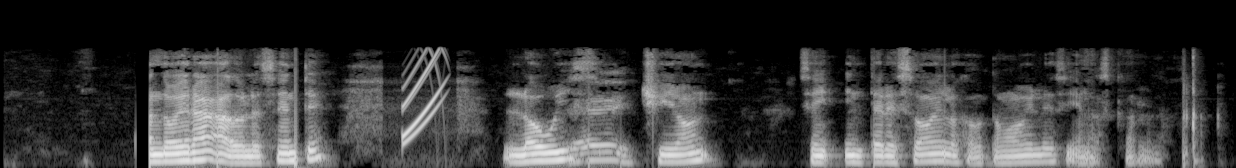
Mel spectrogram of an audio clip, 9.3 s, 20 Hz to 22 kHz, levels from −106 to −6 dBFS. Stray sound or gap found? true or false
true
